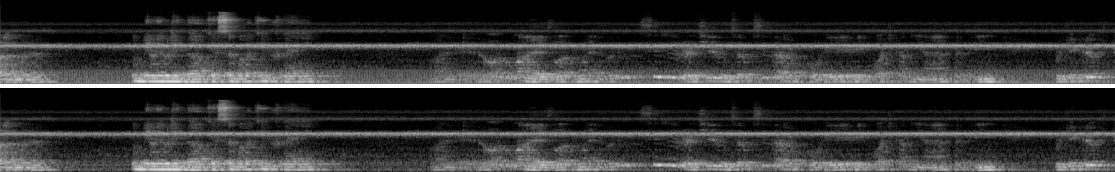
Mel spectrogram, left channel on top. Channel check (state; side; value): noise; left; hum, 19 dB below the sound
